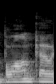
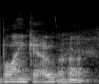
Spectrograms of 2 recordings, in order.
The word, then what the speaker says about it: Blanco: b n Co o it's actually pronounced Blanco not blank uh Blanco Texas and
